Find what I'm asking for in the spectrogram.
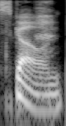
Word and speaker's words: scone: Okay, so I say it's scone, personally. – I say scone, too. But some people say scone. – Some people say like, scone, right? – Like rhymes with swan.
